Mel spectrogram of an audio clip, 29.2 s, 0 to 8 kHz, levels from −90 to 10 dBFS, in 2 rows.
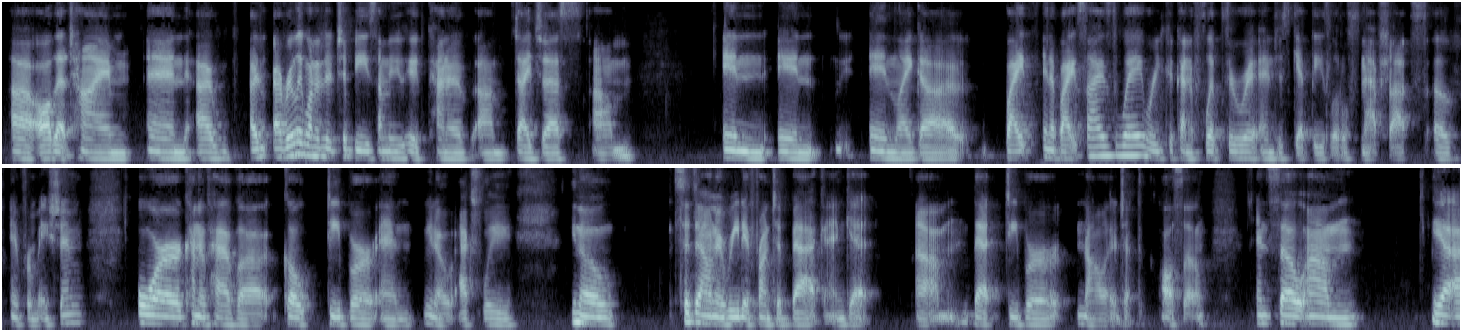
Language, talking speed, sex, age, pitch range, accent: English, 165 wpm, female, 20-39, 115-135 Hz, American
